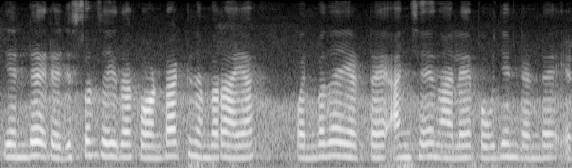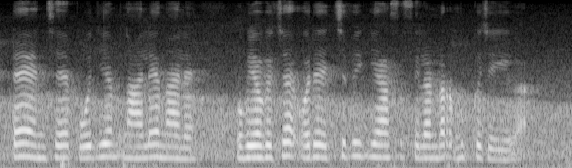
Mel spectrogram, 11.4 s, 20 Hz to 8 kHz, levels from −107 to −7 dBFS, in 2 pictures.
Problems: constant background noise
